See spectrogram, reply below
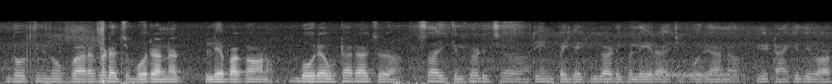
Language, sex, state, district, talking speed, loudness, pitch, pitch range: Marwari, male, Rajasthan, Nagaur, 215 wpm, -20 LUFS, 125 Hz, 120-130 Hz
